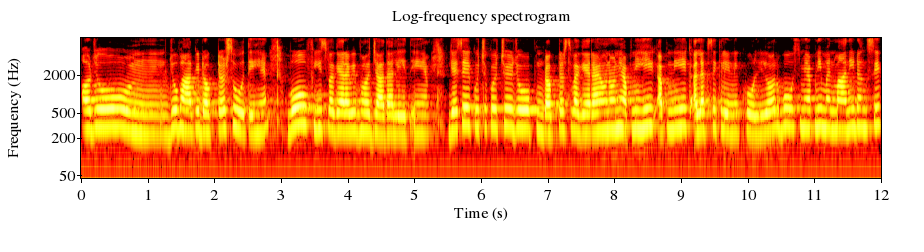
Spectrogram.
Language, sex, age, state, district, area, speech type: Hindi, female, 18-30, Madhya Pradesh, Hoshangabad, rural, spontaneous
